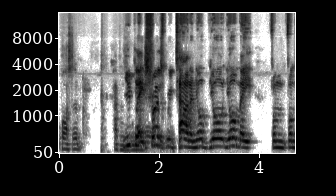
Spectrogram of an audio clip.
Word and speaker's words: Shrewsbury: Come on, it spells Shrewsbury, pronounced Shrewsbury. Shrewsbury.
